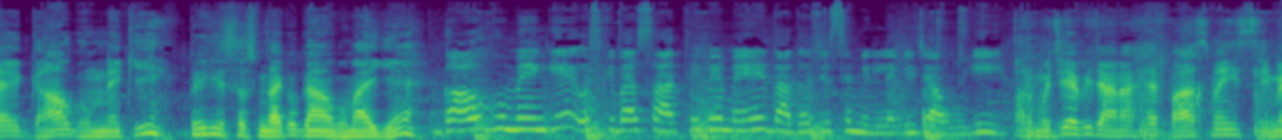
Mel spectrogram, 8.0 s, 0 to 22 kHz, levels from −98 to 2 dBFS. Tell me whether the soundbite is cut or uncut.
uncut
